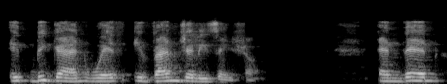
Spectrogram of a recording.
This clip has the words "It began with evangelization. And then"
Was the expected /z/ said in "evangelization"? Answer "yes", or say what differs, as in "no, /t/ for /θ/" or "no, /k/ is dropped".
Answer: yes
